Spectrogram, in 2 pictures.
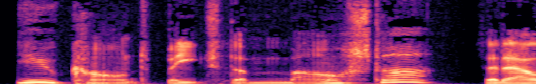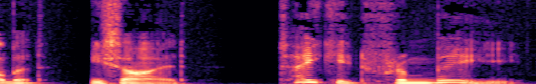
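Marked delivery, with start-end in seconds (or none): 0.1-2.2 put-on slow, soft old servant's voice; weary, slow and hushed. A narrator's reading. Old servant Albert warns Mort. 4.1-5.3 put-on slow, soft old servant's voice; weary, slow and hushed. A narrator's reading. Albert sighs and advises.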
